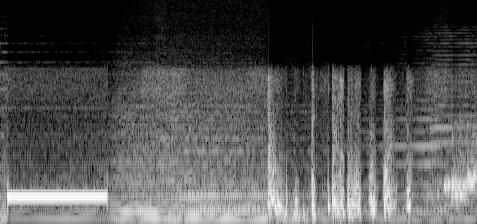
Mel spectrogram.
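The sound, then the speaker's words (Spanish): A phone call being dialed again: a steady electronic phone tone holds for about a second, then a low hum continues before a quick series of short beeps, like a number being dialed on a phone line. “Ahí se está marcando otra vez.”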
